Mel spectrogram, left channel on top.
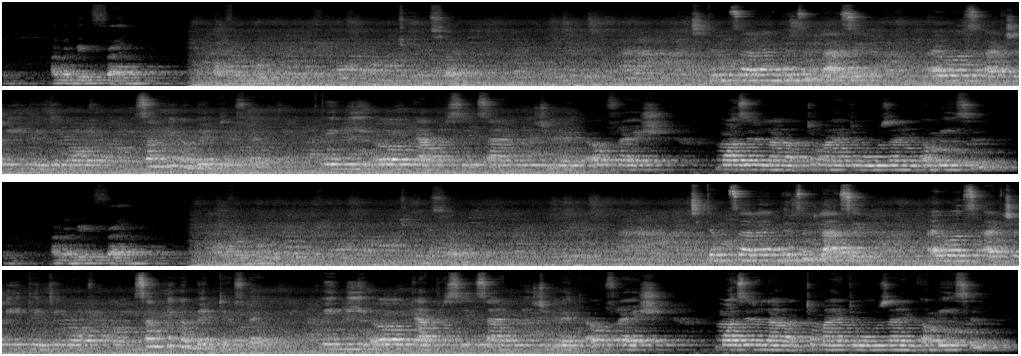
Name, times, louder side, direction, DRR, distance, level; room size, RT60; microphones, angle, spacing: voice 1, 0.5-1.4 1.9-2.7 4.0-4.7 13.4-13.5, left 2 dB, 35° left, -2 dB, 0.4 m, -27 dB
sound 1, 1.8-15.9, left 1 dB, 65° left, 0.9 m, -26 dB
voice 2, 6.9-8.7 9.2-12.9 13.3-16.7 17.3-20.0, right 1 dB, 70° right, -1 dB, 0.5 m, -19 dB
2.5 x 2.3 x 2.4 m, 1.4 s
head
